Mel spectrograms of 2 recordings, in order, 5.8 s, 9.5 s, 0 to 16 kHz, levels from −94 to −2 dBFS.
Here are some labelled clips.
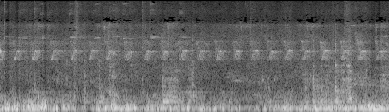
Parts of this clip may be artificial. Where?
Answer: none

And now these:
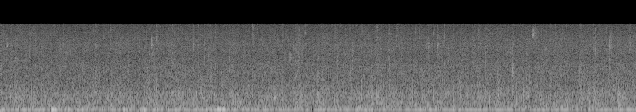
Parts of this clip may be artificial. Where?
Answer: 0.0-1.0 (autoencoder, DAC-VAE); 3.0-3.5

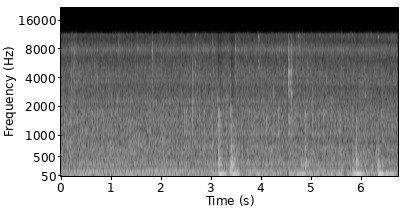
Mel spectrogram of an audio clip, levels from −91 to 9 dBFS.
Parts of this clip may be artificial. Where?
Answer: none

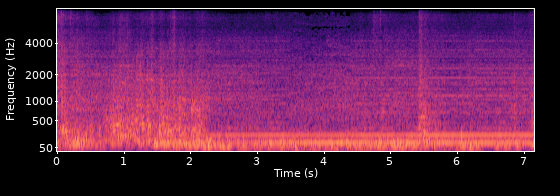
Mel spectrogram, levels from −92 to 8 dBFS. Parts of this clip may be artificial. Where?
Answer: 0.0-3.5 (autoencoder, DAC-VAE); 4.4-7.2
